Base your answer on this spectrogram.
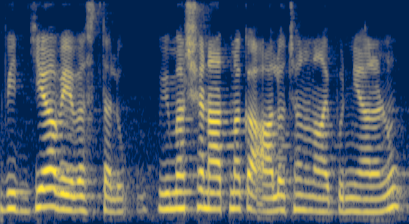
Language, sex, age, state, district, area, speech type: Telugu, female, 30-45, Telangana, Peddapalli, rural, spontaneous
